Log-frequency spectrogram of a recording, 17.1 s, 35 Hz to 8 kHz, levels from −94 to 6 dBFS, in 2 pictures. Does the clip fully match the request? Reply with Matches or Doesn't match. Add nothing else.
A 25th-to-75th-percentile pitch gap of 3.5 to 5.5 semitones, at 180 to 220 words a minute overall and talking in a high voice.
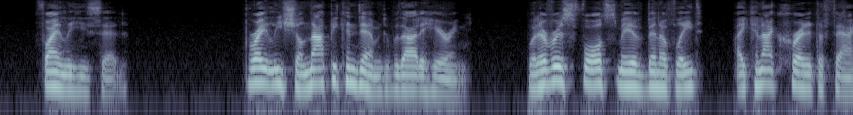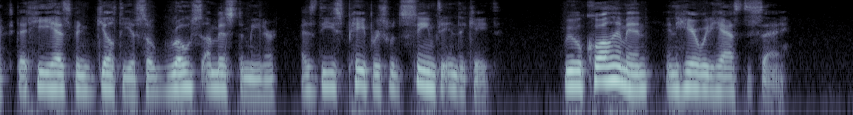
Doesn't match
